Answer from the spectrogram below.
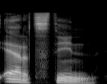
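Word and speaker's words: Ärztin: برای مؤنث میشه دی ارتستین. ببینید، آ تبدیل شد به ا، یعنی ا املات گرفت و یه این هم به آخرش اضافه شد، دی ارتستین.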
